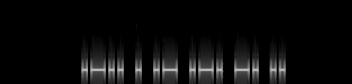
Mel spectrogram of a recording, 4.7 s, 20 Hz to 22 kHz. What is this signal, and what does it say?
Morse code, heard as a keyed tone, about 20 wpm, 700 Hz. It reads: LEARNI
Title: Build A Word - 2 Letters At A Time - 8-Letter Words - 20wpm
